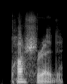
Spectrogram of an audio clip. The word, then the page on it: pushrod: American English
